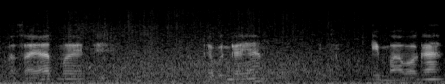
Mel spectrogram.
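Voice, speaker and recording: A man with a northern Philippine accent plays a friendly, low-key young suitor in radio comedy drama, casual and inviting. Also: steady tone, measured pace, close to an everyday voice. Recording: noisy background.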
